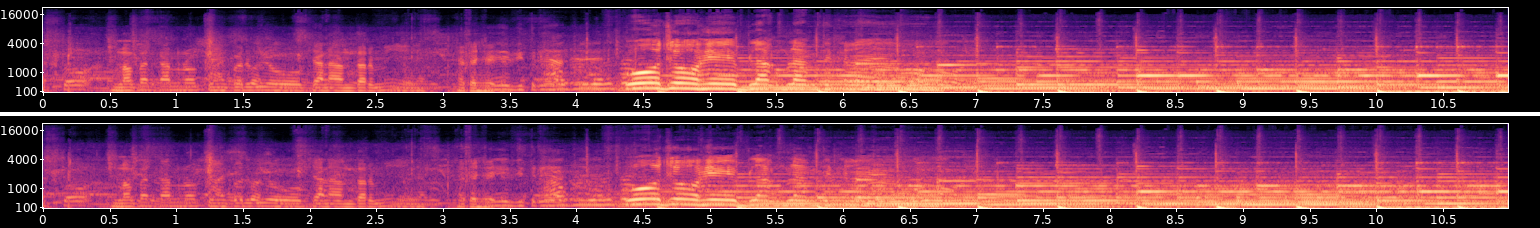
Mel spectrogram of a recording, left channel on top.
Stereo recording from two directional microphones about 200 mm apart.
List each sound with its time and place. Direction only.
2.1 s speech: 15° left (ahead or behind)
4.4 s speech: 30° left (ahead or behind)
5.7 s music: centre (ahead or behind)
